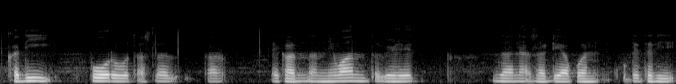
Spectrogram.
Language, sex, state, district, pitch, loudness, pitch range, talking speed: Marathi, male, Maharashtra, Aurangabad, 140 Hz, -18 LUFS, 140-150 Hz, 100 wpm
